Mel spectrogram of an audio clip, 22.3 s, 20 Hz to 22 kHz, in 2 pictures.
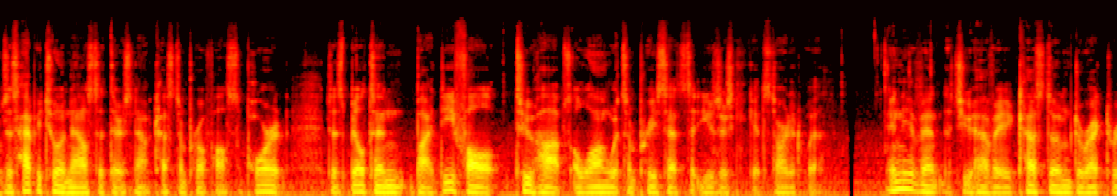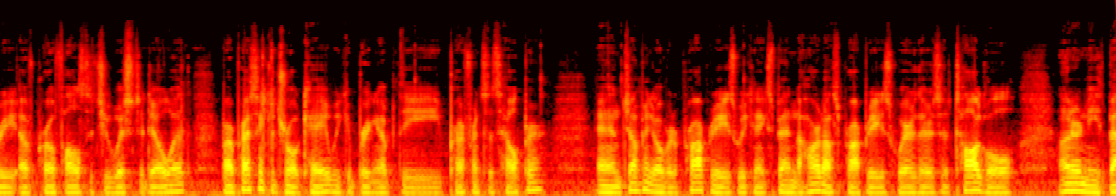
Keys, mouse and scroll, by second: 5.0 click, 5.0 scroll up 1, 12.1 middle click, 12.2-15.2 middle drag, 12.2 click, 13.7 ctrl+k, 15.1 click, 15.2 click, 16.0-18.4 drag.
